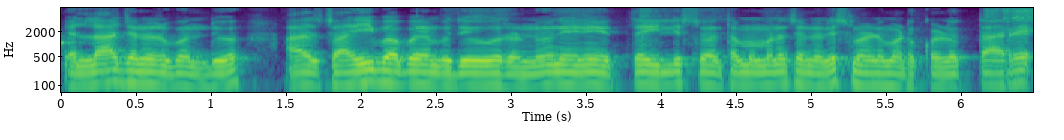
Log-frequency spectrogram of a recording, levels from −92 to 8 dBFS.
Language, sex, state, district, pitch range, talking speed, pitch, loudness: Kannada, male, Karnataka, Belgaum, 100-110 Hz, 140 wpm, 105 Hz, -14 LUFS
